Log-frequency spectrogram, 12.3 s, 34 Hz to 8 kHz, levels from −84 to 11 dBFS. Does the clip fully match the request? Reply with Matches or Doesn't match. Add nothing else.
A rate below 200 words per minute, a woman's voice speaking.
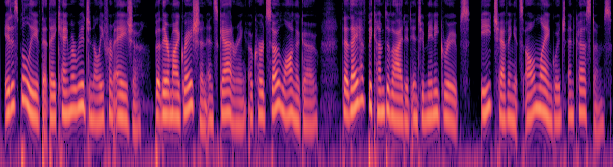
Matches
